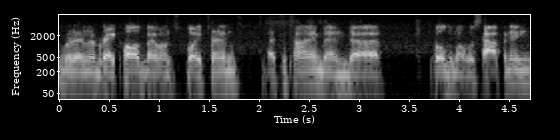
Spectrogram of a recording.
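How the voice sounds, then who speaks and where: The voice belongs to a man. It sits somewhat low. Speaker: cannabis cultivator. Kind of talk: interview answer. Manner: soft-spoken.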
